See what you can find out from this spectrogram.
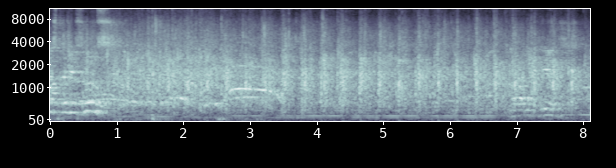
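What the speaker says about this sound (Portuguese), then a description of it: "Dê uma salva de palmas para Jesus." Sustained applause from a church congregation at an evening service, a dense wash of hand claps running steadily throughout with voices calling out beneath it.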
